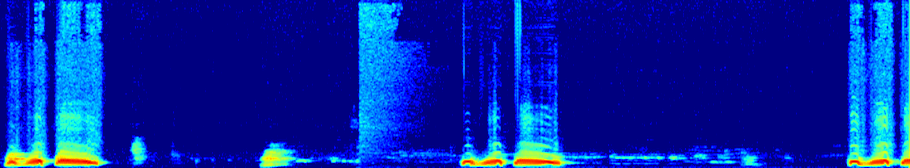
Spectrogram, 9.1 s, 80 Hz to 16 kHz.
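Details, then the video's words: Lure call of a spotted dove for attracting doves: low rounded coos in short paired phrases, repeated roughly every four seconds with silence between. "Tiếng Chim Cu Gáy Kích Bổi Nhanh nổi Hiệu Quả #5 || Chim Cu Gáy Mồi"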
